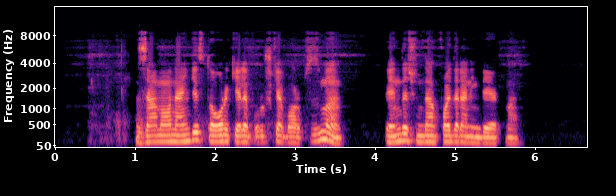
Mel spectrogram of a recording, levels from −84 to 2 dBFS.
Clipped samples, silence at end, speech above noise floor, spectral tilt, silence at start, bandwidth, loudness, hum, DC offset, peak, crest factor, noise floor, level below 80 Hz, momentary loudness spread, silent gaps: under 0.1%; 0.85 s; 61 dB; -5 dB/octave; 0.8 s; 9.4 kHz; -16 LUFS; none; under 0.1%; 0 dBFS; 16 dB; -76 dBFS; -50 dBFS; 9 LU; none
